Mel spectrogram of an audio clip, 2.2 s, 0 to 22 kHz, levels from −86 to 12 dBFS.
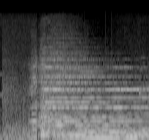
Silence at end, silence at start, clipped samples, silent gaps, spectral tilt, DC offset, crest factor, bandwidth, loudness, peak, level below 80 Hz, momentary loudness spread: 0 s; 0 s; under 0.1%; none; -6 dB/octave; under 0.1%; 12 dB; 14 kHz; -22 LUFS; -10 dBFS; -26 dBFS; 11 LU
